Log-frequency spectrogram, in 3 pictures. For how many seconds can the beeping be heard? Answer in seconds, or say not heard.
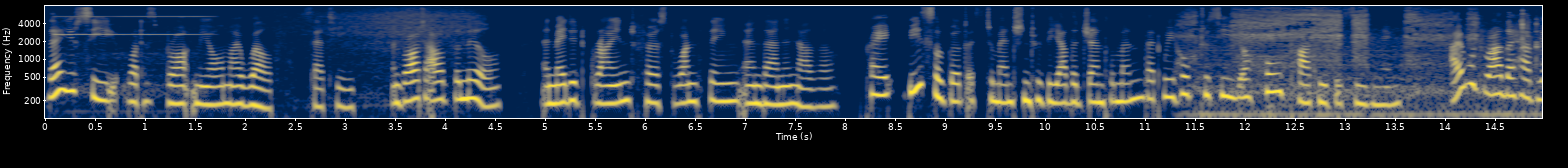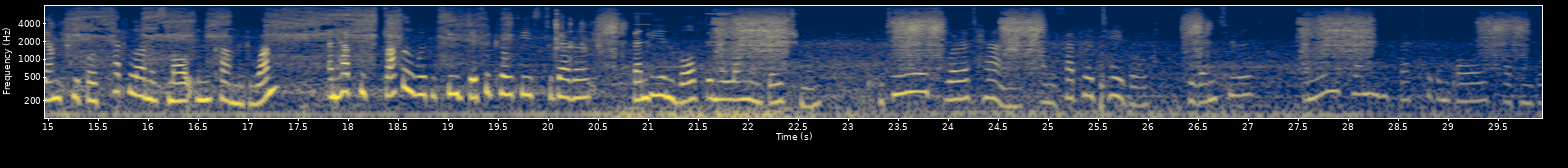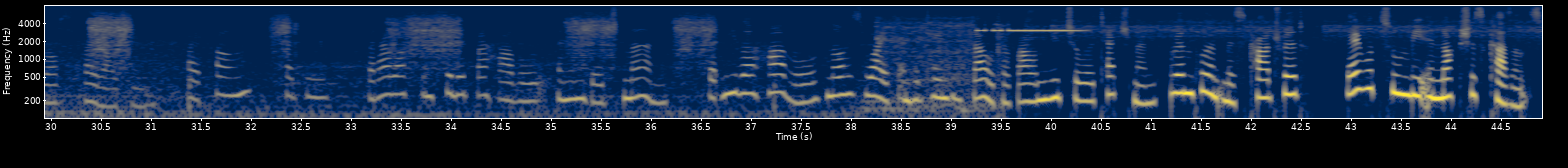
5 s.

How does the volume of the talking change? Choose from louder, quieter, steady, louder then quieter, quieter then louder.
quieter then louder.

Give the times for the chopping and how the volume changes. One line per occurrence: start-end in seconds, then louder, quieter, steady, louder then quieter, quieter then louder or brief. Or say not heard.
not heard.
